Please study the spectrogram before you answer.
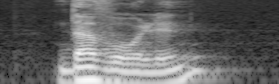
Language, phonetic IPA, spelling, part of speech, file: Russian, [dɐˈvolʲɪn], доволен, adjective, Ru-доволен.ogg
- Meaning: short masculine singular of дово́льный (dovólʹnyj)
